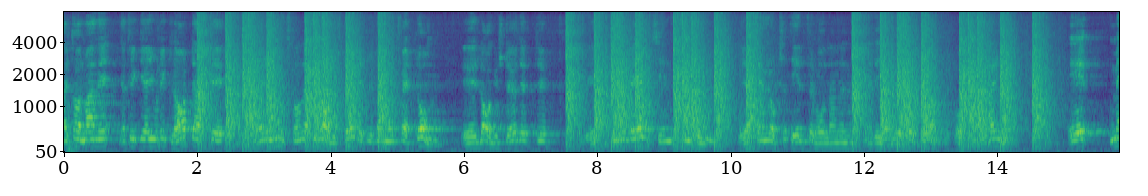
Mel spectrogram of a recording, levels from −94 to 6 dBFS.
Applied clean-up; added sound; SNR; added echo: none; Gunshot, gunfire; -1 dB; reverberation time 0.3 s.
